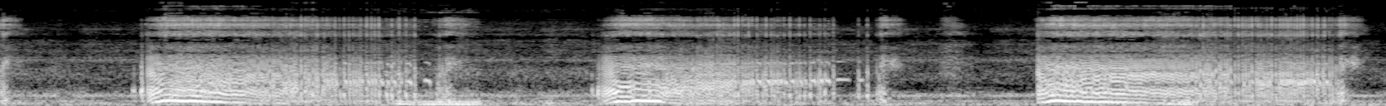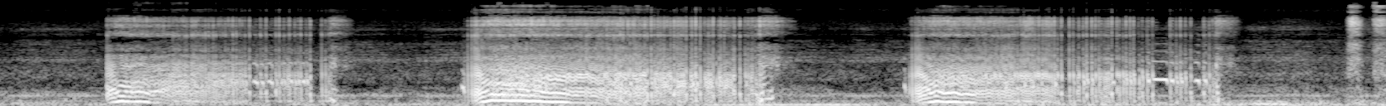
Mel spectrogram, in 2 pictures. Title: Snoring Baby 🥰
